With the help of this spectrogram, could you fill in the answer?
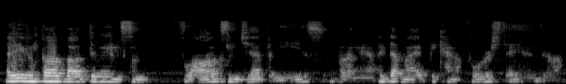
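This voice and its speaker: A young man with a deep voice, rambling casually in a personal vlog, full of fillers and "you know what I mean.". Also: fairly even intonation, moderate pace, dark tone, highs cut off, a little hiss or hum. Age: young adult. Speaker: vlogger.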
